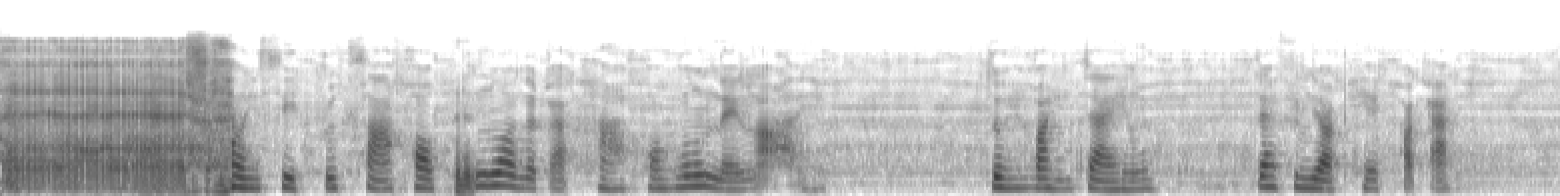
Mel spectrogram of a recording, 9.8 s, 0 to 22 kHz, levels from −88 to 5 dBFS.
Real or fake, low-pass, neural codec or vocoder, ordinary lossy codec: fake; none; autoencoder, 22.05 kHz, a latent of 192 numbers a frame, VITS, trained on one speaker; none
